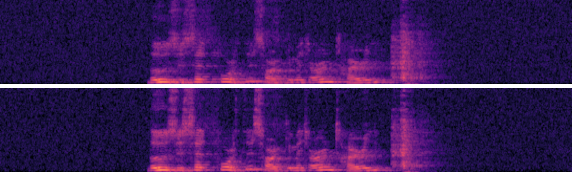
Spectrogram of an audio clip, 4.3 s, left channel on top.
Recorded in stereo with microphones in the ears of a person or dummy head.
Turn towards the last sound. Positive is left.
turn(degrees=5)  # may be behind; listen again after turning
